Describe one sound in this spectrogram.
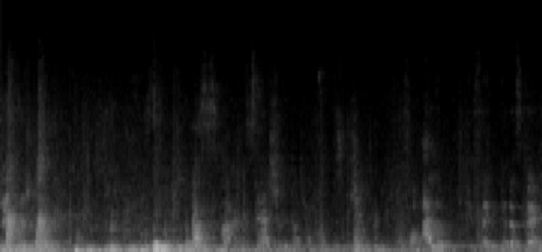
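A young woman speaks on stage, heard from a distance in a hall.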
